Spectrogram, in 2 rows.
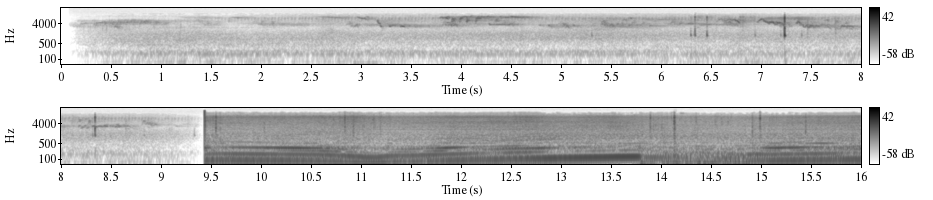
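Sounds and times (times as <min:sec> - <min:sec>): small birds chirping: 0:00.2 - 0:09.4.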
